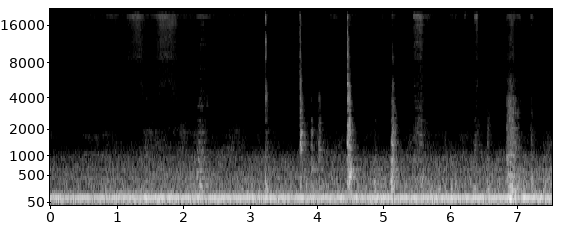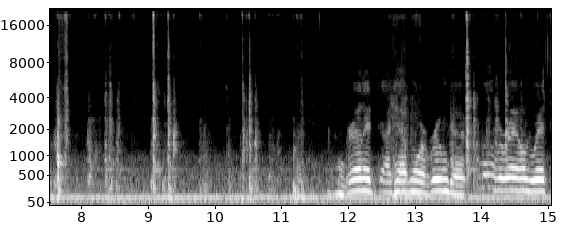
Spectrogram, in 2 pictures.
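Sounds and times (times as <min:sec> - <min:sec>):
steady low hum: 0:00.0 - 0:15.0
hand tools clicking and tapping: 0:13.7 - 0:14.7.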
